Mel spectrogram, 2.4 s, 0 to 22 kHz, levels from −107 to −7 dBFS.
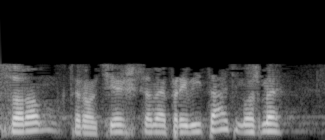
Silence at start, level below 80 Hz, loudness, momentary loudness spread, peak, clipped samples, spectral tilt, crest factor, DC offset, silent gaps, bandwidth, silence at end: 0 s; -68 dBFS; -33 LUFS; 6 LU; -14 dBFS; under 0.1%; -6.5 dB/octave; 18 dB; under 0.1%; none; 4 kHz; 0.35 s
